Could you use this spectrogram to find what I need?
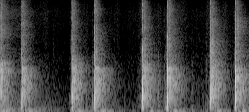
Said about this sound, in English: If I clap a different beat,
